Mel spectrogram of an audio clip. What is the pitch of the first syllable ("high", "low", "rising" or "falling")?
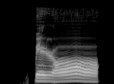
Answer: high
